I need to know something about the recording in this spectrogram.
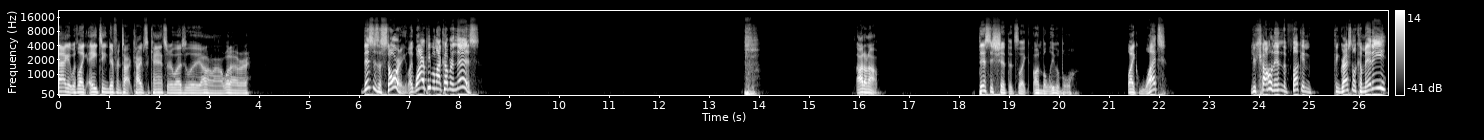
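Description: A man talks with animation into a close microphone, with long pauses.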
